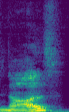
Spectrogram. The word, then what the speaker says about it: Nas: I think it's pronounced Nas, N-A-S.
